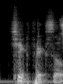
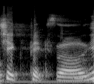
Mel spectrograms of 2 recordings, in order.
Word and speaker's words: Chic Pixel: I didn't know if it was Chic Pixel or Chick Pixel, so you pronounce it Chick Pixel. – Chick Pixel. Yeah, that's what I went with.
